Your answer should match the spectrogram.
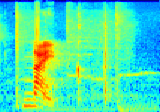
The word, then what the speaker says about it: Nike: of my favorite brands, of course, and that's Nike. Nike. That's how a lot of people pronounce it, right?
